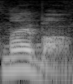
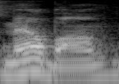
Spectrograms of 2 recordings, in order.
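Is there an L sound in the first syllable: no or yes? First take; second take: no; yes. First: The first syllable has no L sound. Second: The first syllable has an L sound. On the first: The speaker calls it right. "if you take away the L, it's My Bomb" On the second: The speaker calls it wrong. "it's Mail Bomb if there was an L"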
